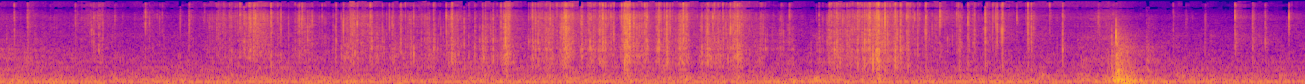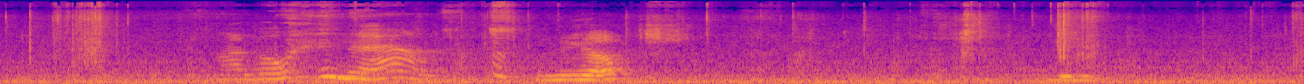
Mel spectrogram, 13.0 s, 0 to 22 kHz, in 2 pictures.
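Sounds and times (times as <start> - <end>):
packaging crinkling: 0.0 - 7.3.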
